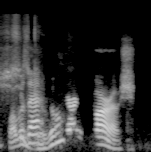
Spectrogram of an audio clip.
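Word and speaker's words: Ferencváros: Ferenc Varos. Ferencvaros. Yeah. None of you motherfuckers said it right, including me. Yeah, Google's not gonna say it right.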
